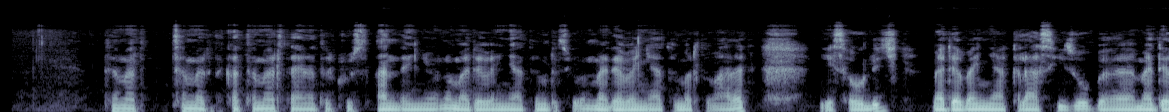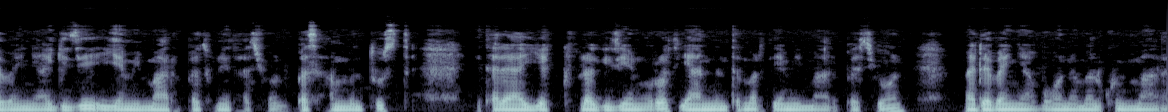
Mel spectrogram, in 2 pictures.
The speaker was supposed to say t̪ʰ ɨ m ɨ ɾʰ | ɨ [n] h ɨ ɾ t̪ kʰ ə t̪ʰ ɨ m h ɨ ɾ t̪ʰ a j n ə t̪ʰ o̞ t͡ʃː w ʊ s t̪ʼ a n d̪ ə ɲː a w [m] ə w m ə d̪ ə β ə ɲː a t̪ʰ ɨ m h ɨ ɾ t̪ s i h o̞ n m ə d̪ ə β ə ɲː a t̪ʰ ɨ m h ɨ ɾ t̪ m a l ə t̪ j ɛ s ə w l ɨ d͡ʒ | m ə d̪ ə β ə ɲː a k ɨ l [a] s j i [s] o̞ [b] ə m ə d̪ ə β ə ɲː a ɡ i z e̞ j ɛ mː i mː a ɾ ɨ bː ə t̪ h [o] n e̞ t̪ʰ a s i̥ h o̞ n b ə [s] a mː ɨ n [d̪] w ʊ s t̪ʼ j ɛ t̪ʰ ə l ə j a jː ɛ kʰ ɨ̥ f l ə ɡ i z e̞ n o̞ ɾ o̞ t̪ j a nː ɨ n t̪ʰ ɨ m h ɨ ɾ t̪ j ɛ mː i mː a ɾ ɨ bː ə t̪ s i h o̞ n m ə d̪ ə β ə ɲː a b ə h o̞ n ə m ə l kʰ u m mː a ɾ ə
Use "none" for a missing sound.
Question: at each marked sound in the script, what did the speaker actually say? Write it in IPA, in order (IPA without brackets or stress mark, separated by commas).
m, n, a, z, b, u, s, t̪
